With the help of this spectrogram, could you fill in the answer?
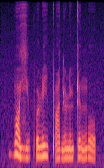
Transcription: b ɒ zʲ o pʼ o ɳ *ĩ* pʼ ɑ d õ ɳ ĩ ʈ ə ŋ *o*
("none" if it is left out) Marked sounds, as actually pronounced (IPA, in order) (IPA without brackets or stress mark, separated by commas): i, o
